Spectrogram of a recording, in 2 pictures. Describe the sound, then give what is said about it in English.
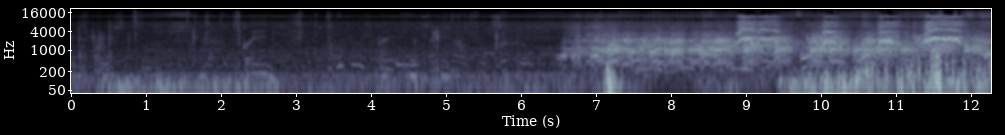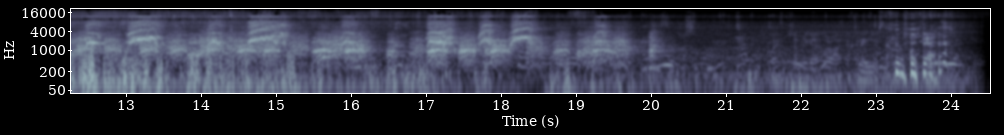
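A loud, chaotic chorus of lemurs shrieking and barking at each other erupts after a quieter start, overlapping continuously for about fifteen seconds before fading back down, with a few final cries near the end. “So please enjoy the sounds of lemurs shrieking at each other.”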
